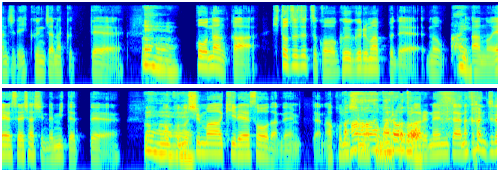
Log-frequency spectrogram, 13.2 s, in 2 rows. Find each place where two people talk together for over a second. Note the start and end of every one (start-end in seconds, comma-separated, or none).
11.1-12.4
